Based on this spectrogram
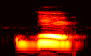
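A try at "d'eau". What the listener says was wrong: Do. Recuerden, esa E, A, U se pronuncia O. Do.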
